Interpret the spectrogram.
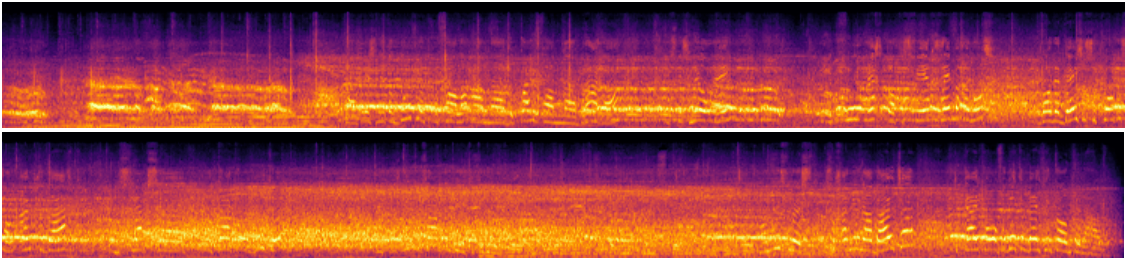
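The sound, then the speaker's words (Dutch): Football supporters shout and chant together in the stands, a loud, continuous roar of many voices with rising and falling yells that never lets up for the whole stretch. “Maar de sfeer wordt grimmiger. Even een fragmentje laten horen.”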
